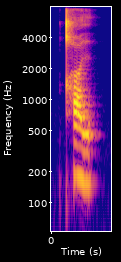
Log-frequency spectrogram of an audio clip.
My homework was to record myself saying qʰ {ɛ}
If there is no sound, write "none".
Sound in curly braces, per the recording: e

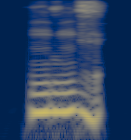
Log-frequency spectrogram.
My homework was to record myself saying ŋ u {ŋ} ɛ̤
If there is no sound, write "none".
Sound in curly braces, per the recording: ŋ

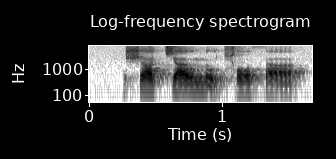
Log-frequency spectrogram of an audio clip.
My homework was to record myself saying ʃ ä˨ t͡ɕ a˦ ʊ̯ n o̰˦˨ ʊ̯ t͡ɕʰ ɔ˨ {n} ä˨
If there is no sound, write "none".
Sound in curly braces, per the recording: θ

